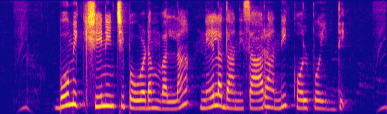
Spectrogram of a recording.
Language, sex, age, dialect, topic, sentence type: Telugu, female, 18-24, Central/Coastal, agriculture, statement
